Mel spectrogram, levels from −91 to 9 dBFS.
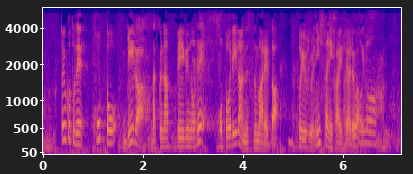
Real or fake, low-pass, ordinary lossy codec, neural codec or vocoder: fake; 5.4 kHz; MP3, 24 kbps; codec, 16 kHz, 2 kbps, X-Codec, HuBERT features, trained on LibriSpeech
